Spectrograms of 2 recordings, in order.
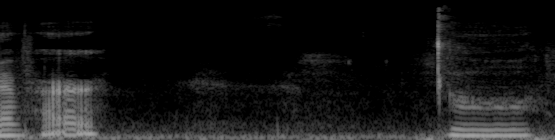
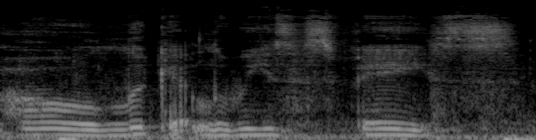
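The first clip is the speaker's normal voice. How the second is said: whisper; 9 dB quieter, slower than usual. A narrator's reading.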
